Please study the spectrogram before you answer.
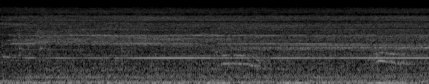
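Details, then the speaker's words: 2003 Saab 9-3 Walbro 255 fuel pump with about 200 miles on it, bench-tested with the fuel tank removed: a thin, steady high whine with a wavering edge over a low hum. The pump was confirmed bad. "So I started by getting the car up in the air on all fours, and from there went ahead and removed the fuel tank and was able to sort of test the fuel pump and confirm it was bad and making some weird noises."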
